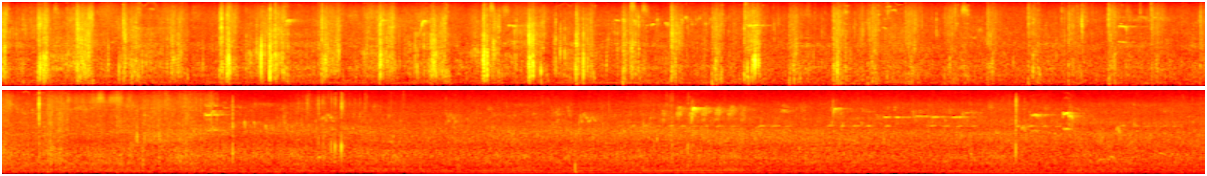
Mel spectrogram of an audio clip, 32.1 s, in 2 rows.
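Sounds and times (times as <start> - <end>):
crunching steps: 0.0 - 18.6
birds chirping: 0.0 - 21.4
low rumble and hiss: 0.0 - 32.0.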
